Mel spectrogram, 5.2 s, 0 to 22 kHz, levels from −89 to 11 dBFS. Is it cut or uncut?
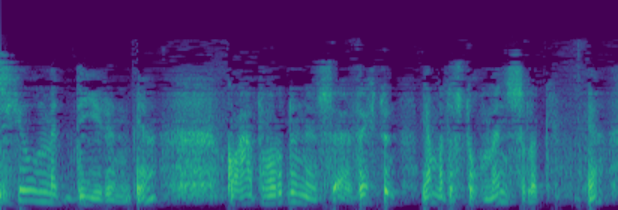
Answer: cut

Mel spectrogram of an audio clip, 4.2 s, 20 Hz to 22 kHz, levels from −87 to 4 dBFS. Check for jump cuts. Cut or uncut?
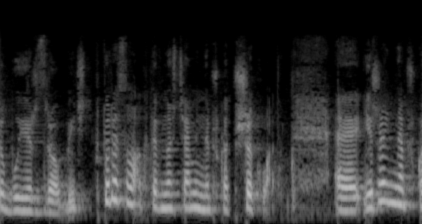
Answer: cut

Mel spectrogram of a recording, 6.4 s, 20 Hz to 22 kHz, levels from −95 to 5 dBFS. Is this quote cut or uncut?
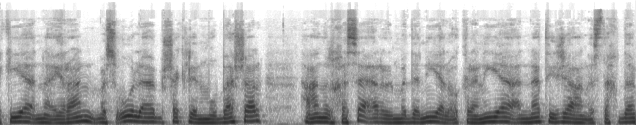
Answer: uncut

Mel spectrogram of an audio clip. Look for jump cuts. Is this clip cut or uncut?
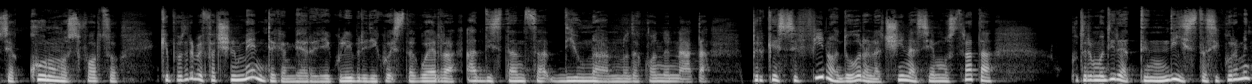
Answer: cut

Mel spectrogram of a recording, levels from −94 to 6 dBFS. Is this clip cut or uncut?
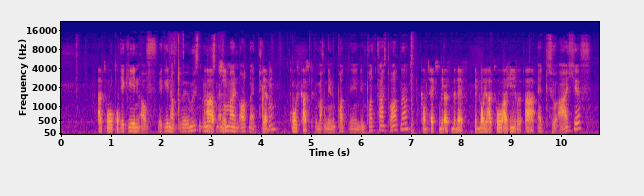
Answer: cut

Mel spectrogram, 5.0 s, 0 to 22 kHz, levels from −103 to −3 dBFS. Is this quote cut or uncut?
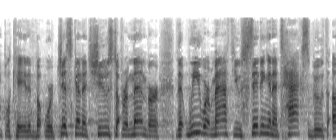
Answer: cut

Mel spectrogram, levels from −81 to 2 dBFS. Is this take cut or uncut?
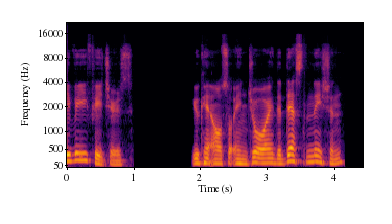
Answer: uncut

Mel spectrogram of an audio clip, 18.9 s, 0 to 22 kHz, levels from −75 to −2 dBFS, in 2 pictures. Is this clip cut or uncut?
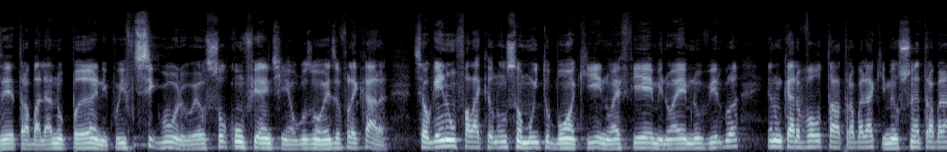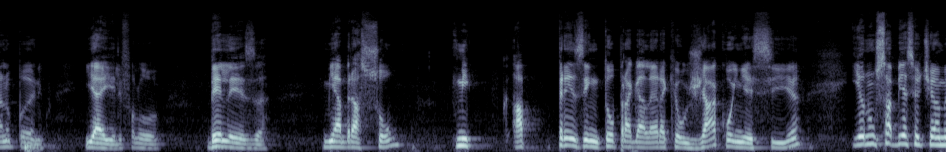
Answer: cut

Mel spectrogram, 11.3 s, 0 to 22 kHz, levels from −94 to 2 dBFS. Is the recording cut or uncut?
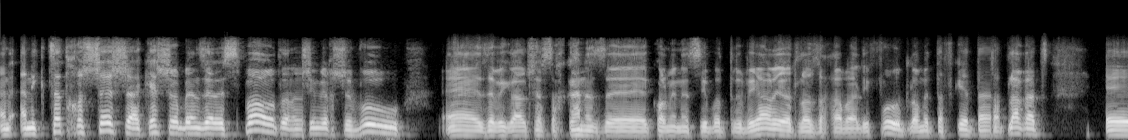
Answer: uncut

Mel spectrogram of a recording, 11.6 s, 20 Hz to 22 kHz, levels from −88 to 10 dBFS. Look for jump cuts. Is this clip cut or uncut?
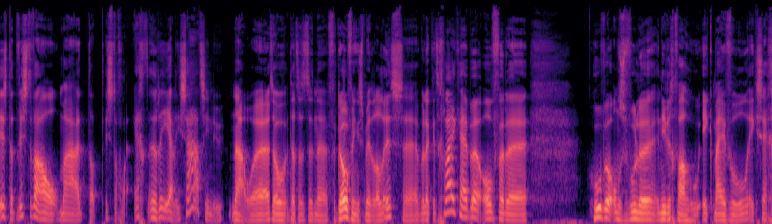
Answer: cut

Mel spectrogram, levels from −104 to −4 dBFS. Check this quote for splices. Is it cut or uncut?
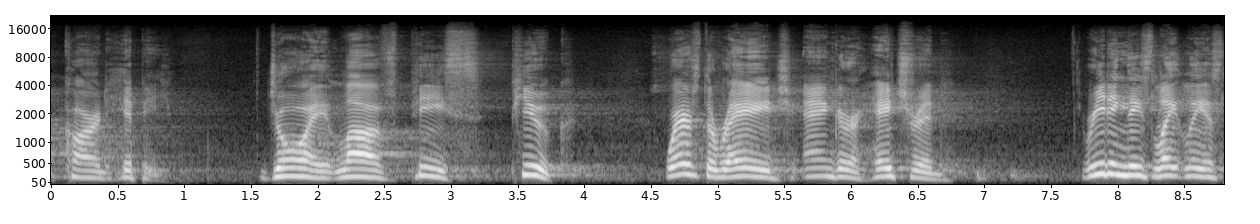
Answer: uncut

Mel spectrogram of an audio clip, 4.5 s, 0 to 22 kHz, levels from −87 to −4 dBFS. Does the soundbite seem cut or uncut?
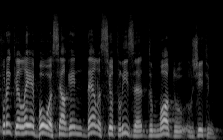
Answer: uncut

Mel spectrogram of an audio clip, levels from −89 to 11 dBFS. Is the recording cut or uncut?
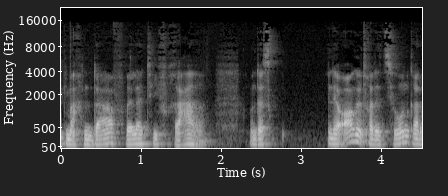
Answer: cut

